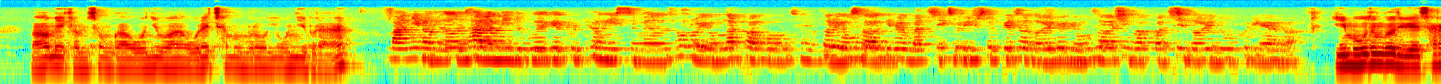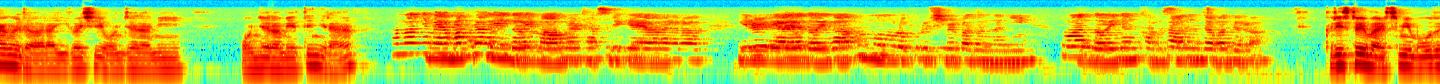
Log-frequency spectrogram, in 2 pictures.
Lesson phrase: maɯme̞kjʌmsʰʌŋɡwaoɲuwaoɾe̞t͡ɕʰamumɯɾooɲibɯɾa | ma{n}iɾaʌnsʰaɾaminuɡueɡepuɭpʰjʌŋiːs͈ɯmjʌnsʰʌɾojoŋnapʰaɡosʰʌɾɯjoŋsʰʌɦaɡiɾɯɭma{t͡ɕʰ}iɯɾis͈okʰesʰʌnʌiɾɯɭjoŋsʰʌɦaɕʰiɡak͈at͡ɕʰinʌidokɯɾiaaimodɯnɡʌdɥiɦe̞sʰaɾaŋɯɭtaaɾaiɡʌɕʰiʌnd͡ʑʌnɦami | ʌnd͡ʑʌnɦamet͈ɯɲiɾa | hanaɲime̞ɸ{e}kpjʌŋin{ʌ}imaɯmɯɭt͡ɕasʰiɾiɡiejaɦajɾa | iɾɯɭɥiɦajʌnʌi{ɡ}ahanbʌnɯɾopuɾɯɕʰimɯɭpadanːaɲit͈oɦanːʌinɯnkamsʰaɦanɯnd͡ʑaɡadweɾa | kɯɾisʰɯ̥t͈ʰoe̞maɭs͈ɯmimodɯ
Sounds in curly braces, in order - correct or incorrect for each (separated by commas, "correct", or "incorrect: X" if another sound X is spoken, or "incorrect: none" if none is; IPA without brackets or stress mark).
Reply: incorrect: ɲ, correct, incorrect: a, correct, correct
